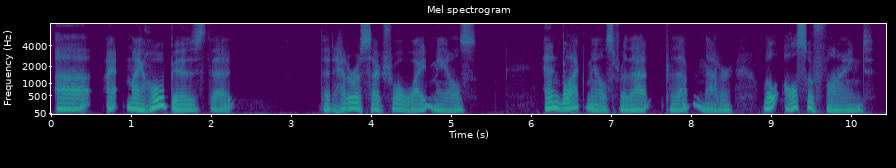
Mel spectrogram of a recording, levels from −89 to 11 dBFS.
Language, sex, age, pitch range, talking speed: English, male, 50-69, 110-135 Hz, 120 wpm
